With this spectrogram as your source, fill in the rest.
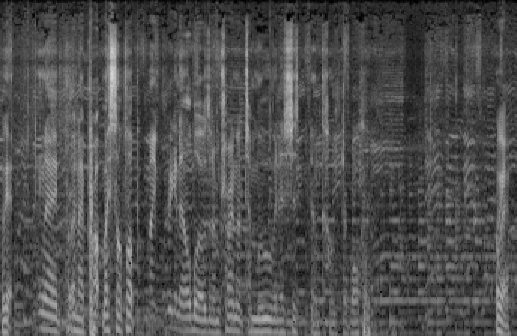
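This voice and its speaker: A man's voice: medium pitch, fairly even intonation, fast, over music. A man giving a casual video game review, recorded under a blanket with pillows behind him, rambling and correcting himself with jokey asides. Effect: muffled, recorded under a blanket.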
